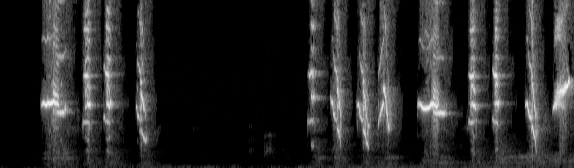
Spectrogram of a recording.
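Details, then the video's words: Oriental magpie-robin, a caged bird in voice training, gives loud high whistled song: a short run of sharp downslurred notes, a brief pause, then a longer varied sequence of chips, slurs and sustained whistles. "kacer alam | choè than luyện giọng || Choè than kích bổi ra giọng เสียงนกกางเขนบ้าน"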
